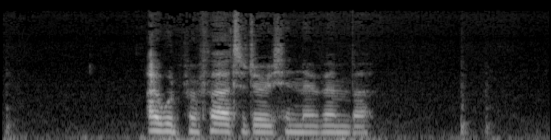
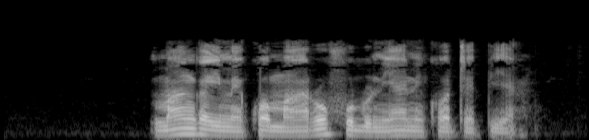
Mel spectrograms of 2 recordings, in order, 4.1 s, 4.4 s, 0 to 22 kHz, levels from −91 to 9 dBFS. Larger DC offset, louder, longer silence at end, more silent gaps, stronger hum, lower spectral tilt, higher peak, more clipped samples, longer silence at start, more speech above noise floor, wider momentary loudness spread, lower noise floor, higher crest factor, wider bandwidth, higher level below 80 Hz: neither; second, -27 LUFS vs -20 LUFS; about the same, 0.6 s vs 0.5 s; neither; neither; about the same, -4.5 dB/octave vs -4.5 dB/octave; second, -8 dBFS vs -2 dBFS; neither; second, 0.05 s vs 1.15 s; second, 33 dB vs 57 dB; about the same, 11 LU vs 12 LU; second, -60 dBFS vs -77 dBFS; about the same, 22 dB vs 20 dB; first, 16.5 kHz vs 8 kHz; about the same, -54 dBFS vs -50 dBFS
